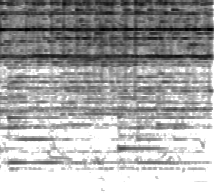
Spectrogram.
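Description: Small brass altar hand bell, shaken by hand, ringing continuously with a bright, steady jingling.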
